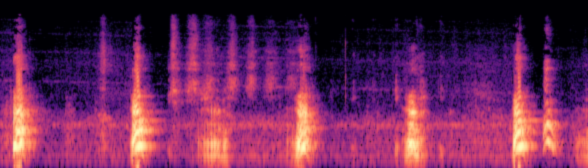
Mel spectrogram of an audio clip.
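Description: dog barking

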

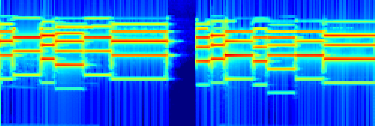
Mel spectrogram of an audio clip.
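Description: mobile phone ringtone playing

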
